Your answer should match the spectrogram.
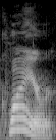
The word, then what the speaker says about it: choir: Just hear the word choir. Okay, you break it up. Who I er. So you come to the logical conclusion that it's spelled like this, choir. And then you find out how it's actually spelled and it's spelled like this. Mm, no, that's chower. Cho-er. That's not choir. Stop trying to gaslight me into thinking that these are the same words because they're definitely not.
